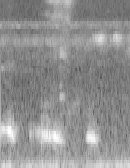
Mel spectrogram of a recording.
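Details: A decoy spotted dove coos softly beside a rice field by a sugarcane field, with three low, mellow notes about half a second apart, as other birds chirp faintly in the background.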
